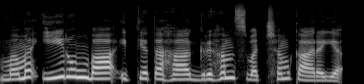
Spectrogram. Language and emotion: Sanskrit, neutral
